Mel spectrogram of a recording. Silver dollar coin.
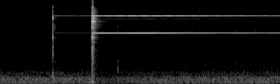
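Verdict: Real.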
